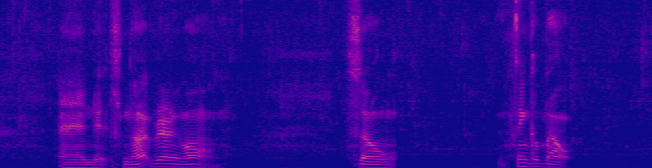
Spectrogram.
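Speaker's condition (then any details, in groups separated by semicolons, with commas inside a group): Cerebral palsy; scoliosis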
